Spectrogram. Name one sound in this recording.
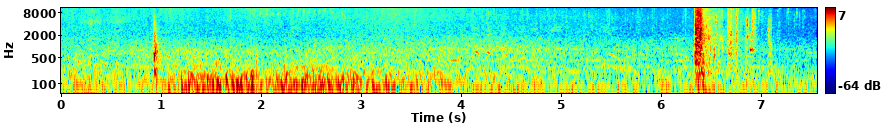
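An axe splits a log with a sharp crack.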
